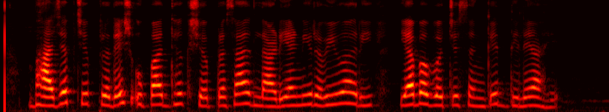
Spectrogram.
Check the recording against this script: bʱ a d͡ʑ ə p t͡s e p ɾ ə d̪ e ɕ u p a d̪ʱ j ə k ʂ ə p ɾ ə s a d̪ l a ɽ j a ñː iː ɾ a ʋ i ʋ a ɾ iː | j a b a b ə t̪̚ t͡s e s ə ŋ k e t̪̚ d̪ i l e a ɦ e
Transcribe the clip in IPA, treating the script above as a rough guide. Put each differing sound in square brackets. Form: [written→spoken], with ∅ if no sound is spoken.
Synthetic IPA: bʱ a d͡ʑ ə p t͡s e p ɾ ə d̪ e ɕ u p a d̪ʱ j ə k ʂ ə p ɾ ə s a d̪ l a ɽ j a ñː iː ɾ [a→ə] ʋ i ʋ a ɾ iː | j a b a b ə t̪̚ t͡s e s ə ŋ k e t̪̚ d̪ i l e a ɦ e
